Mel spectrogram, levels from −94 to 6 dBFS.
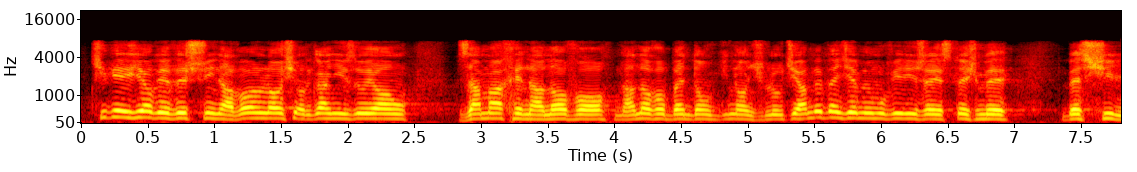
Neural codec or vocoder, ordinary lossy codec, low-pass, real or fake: codec, 44.1 kHz, 7.8 kbps, Pupu-Codec; none; 7.2 kHz; fake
